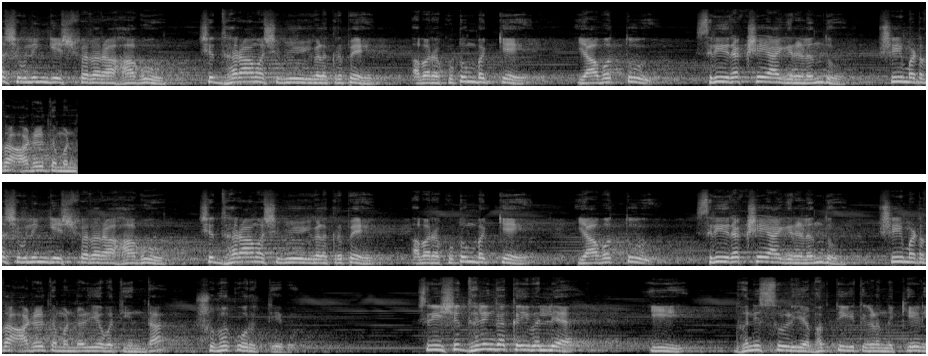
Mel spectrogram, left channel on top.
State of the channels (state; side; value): drops out; left; at 10.0 s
